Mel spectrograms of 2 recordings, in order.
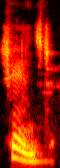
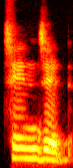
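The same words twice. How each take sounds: First: The word is said as one syllable. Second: The word is said as two syllables. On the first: "Normally they are pronounced in that way" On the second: "the poet wants these words to be pronounced in disyllabic"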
